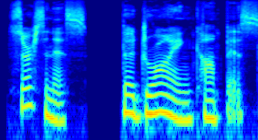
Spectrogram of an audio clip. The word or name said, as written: Circinus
